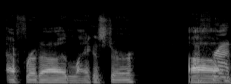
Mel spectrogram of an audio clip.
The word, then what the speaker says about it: Lancaster: Lancaster. Lancaster. Yes. Not Lancaster. People get very angry if you say that incorrectly.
